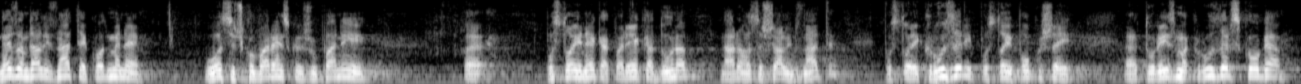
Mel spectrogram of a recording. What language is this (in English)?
Croatian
